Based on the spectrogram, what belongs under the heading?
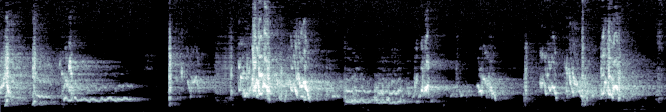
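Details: Budgie described as happy, chattering in rasping, warbled phrases with a brief gap, then a busy stream of scratchy chirps.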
